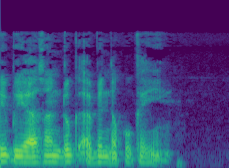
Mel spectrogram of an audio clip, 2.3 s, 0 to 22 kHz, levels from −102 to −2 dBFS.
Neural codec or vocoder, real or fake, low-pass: vocoder, 24 kHz, 100 mel bands, Vocos; fake; 10.8 kHz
